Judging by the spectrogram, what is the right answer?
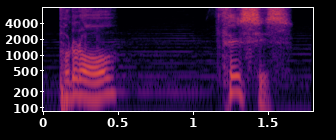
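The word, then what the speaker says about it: πρόθεσις: Porque esa palabra en griego se pronuncia prothesis.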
